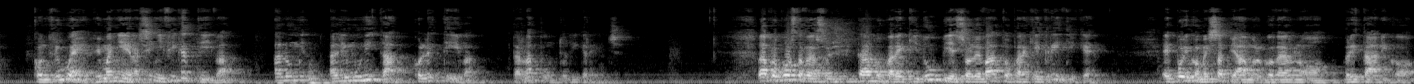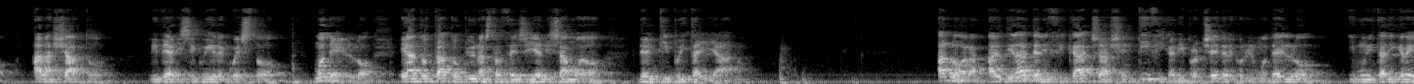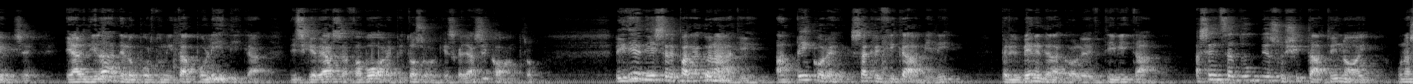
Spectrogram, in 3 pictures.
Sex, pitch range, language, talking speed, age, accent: male, 95-120 Hz, Italian, 130 wpm, 40-59, native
